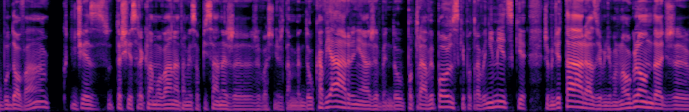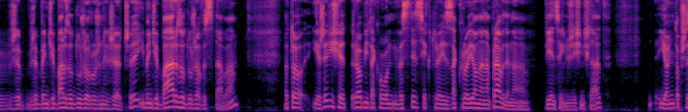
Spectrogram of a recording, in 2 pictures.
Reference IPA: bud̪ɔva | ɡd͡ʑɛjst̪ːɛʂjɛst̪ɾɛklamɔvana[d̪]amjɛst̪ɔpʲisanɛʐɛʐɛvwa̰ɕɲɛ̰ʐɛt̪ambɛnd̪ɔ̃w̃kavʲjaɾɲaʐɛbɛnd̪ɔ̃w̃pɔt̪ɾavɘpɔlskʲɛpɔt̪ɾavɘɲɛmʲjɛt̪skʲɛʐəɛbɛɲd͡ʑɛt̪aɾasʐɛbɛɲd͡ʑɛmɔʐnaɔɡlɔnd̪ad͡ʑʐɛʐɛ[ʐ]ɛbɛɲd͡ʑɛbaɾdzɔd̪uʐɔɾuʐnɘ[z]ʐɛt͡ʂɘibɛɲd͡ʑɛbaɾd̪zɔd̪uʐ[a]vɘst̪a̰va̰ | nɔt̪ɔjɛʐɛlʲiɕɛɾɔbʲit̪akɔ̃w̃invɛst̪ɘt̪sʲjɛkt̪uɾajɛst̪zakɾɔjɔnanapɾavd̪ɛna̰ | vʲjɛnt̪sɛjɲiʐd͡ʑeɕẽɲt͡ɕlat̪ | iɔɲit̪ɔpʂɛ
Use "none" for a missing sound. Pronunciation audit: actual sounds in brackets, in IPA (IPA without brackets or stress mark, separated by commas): t̪, ʐ, ɣ, a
